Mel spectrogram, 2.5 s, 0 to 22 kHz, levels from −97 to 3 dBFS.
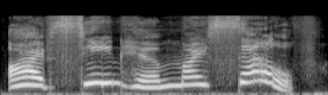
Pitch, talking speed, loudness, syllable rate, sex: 325 Hz, 95 wpm, -16 LUFS, 2.6 syllables/s, female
